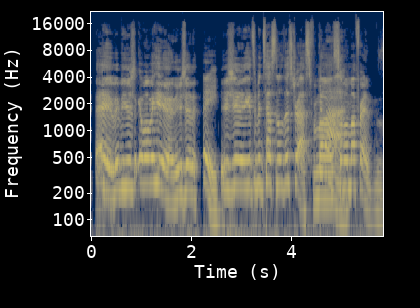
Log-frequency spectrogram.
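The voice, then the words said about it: Bad put-on Italian accent. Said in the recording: “a Mario accent, but broken ... Like a really bad Italian accent.”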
